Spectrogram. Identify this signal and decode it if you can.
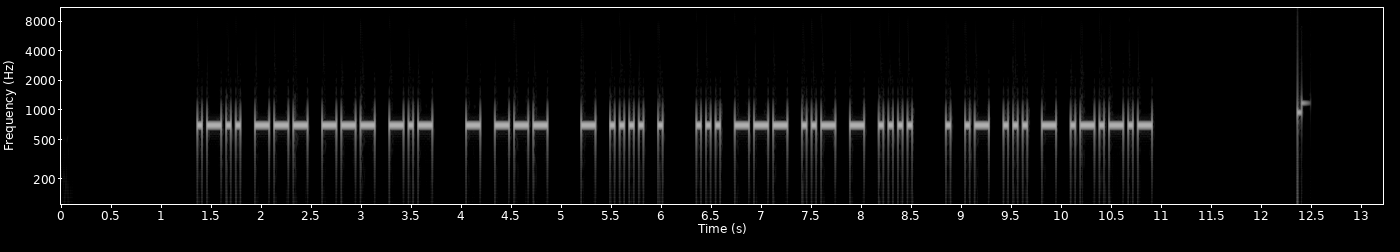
Morse code, heard as a keyed tone, about 25 wpm, 700 Hz. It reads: LOOK TO THE SOUTH EAST.
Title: Sentences from Top 1000 Words - Review Part 3 - 25wpm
